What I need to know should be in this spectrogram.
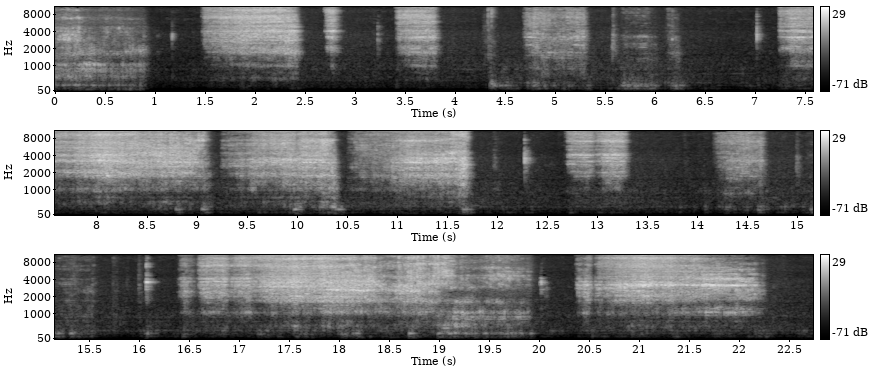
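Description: A gouge scrapes and hisses against spinning wood in bursts.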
